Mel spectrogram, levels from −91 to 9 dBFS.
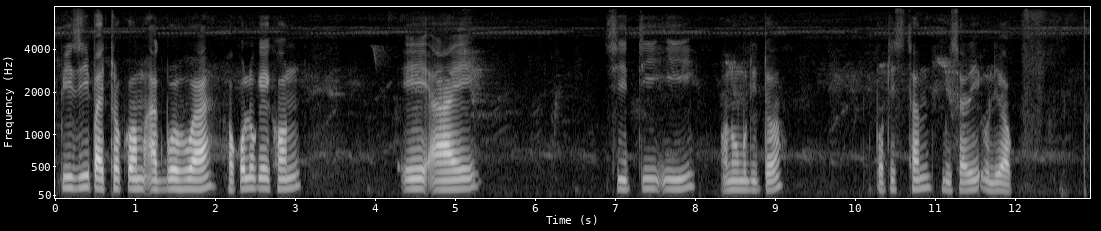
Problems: none marked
